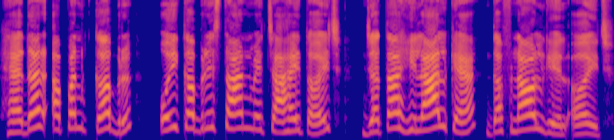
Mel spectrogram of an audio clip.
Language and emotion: Maithili, neutral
